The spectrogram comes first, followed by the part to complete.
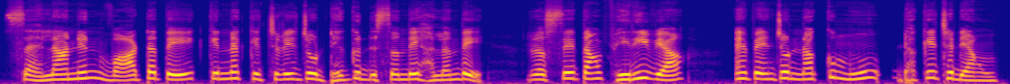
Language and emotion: Sindhi, disgusted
